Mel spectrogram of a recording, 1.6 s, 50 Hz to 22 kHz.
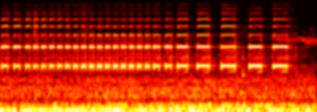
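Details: Minelab Pro-Find 40 pinpointer, after lowering sensitivity and tapping power to re-grab the ground: a steady high beep holds over the target under a rock, then cuts off cleanly; no ground chatter, normal response.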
